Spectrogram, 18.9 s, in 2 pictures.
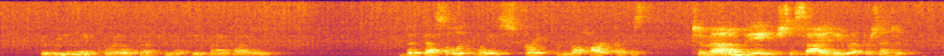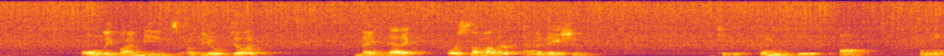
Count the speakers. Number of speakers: four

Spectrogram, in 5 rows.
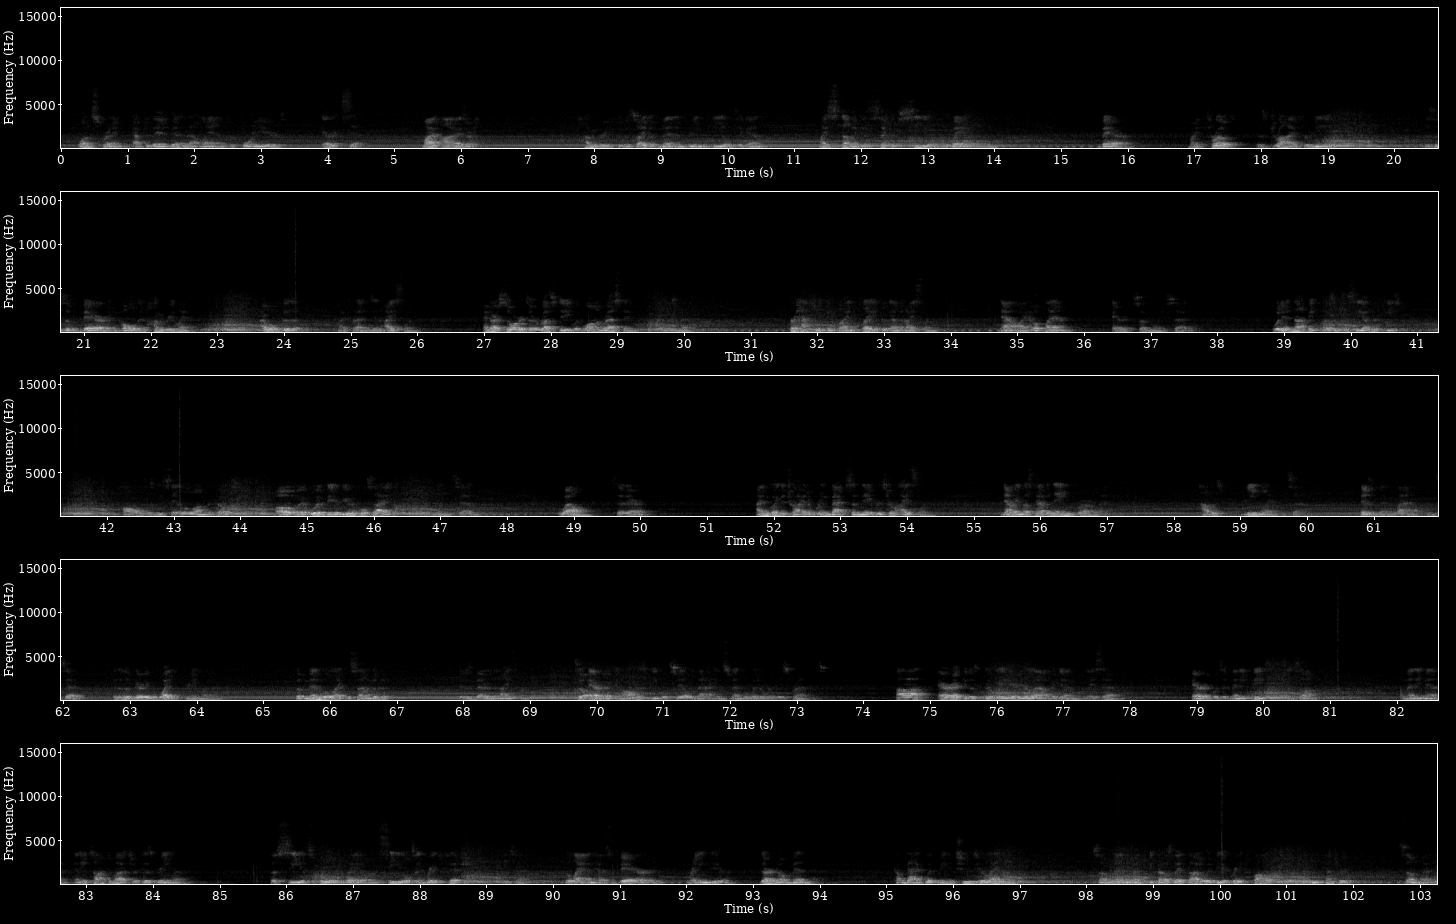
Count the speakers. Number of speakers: one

